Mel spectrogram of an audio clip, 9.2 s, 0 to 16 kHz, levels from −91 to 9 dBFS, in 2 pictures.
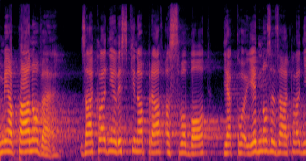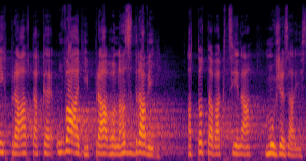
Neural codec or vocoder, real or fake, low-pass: none; real; 14.4 kHz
